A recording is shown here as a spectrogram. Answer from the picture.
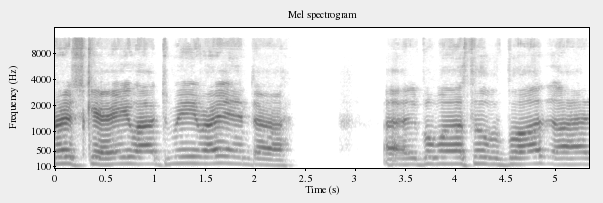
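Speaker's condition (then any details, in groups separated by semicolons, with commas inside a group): Dysarthria; weaker speech muscles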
